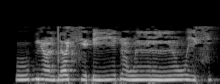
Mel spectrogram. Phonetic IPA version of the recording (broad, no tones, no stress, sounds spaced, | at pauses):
u bʲ ɔ̃ d ʌ sʲ ɛ ɗ iː ɗ ũ w ĩː ɾ ĩː w i sʲ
